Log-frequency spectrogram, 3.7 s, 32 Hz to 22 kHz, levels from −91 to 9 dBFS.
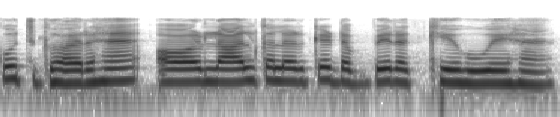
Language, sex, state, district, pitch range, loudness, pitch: Hindi, female, Delhi, New Delhi, 220-240 Hz, -12 LUFS, 230 Hz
